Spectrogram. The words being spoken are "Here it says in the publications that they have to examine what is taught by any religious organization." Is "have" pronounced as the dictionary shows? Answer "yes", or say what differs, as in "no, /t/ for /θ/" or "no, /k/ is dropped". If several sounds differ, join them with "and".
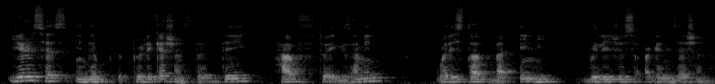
yes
